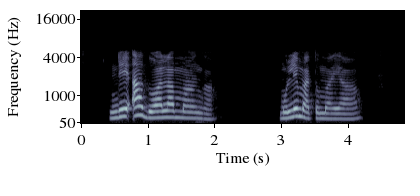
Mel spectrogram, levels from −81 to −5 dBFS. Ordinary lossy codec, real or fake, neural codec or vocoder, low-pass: Opus, 32 kbps; real; none; 5.4 kHz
